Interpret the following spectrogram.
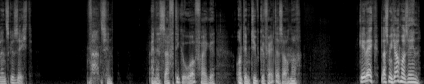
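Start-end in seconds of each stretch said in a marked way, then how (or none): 1.7-2.2 hushed, voiceless awe; amazed whisper. A narrator's reading. Watching the couple in secret, amazed whisper. 7.2-8.4 high, loud, fast demand; impatient demand. A narrator's reading. Max wants to look too, impatient and loud.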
